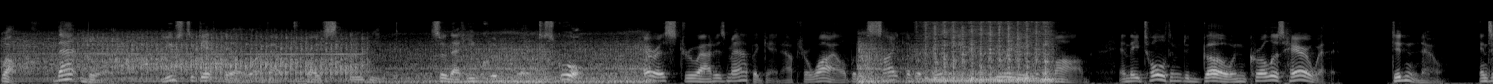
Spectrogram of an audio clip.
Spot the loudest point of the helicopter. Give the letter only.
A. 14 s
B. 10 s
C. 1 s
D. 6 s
B.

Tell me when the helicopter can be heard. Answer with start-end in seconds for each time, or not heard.
0.0-6.5, 8.6-10.6.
